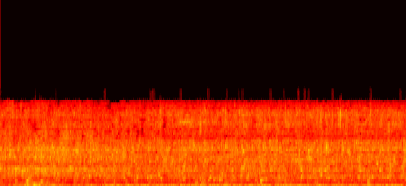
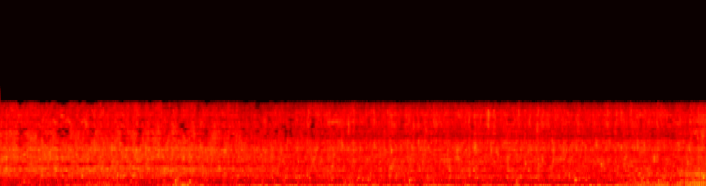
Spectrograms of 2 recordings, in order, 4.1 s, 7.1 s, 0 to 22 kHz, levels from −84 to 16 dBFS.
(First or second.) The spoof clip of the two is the second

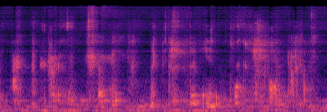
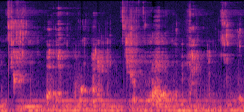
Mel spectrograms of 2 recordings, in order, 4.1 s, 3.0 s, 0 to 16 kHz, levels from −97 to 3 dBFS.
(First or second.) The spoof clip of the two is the first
